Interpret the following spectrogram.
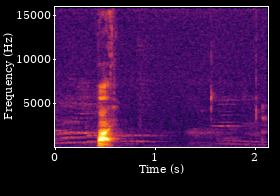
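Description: Speech only: a single high-pitched child's voice saying "bye" once, then faint room hiss.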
